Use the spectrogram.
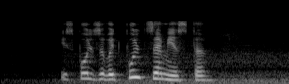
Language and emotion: Russian, neutral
